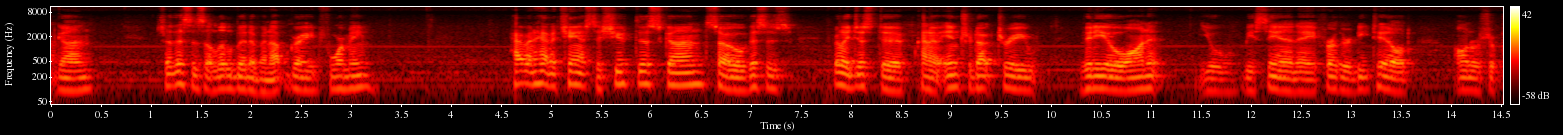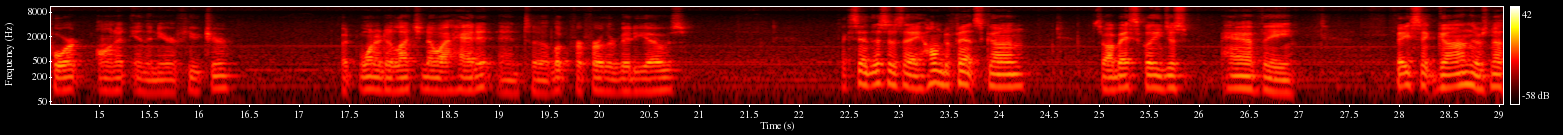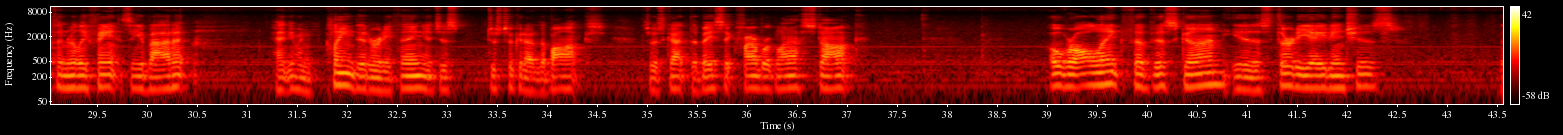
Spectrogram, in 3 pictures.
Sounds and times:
Speech: 0.0 - 0.5, 1.1 - 3.3, 4.6 - 16.4, 17.4 - 21.0, 22.4 - 27.0, 28.0 - 30.6, 31.2 - 37.3, 39.0 - 42.7.

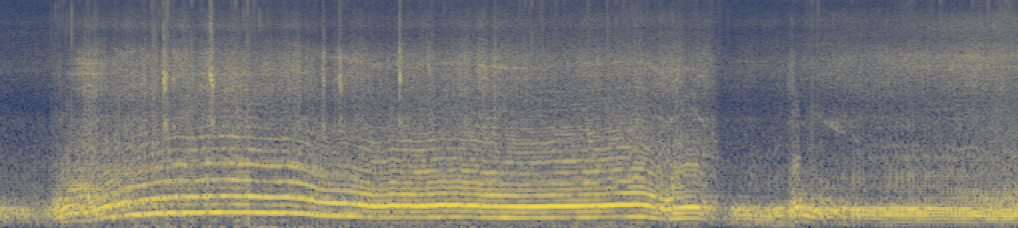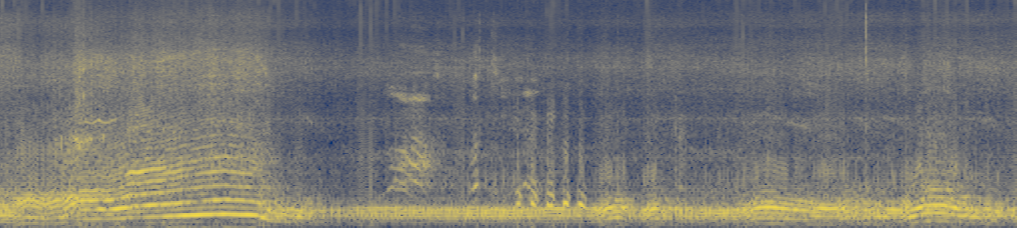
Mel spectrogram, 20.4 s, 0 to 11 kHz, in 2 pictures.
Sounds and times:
Skidding: 0.0 - 20.3
Speech: 14.0 - 15.6.

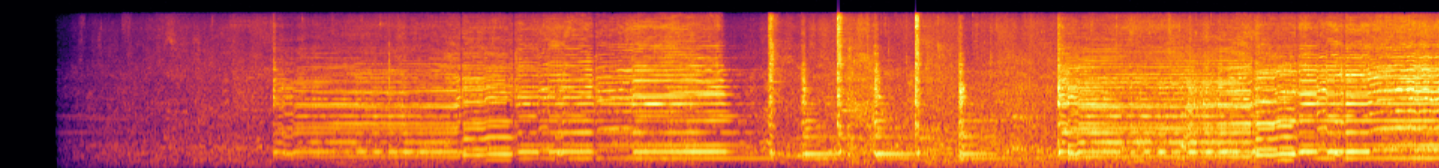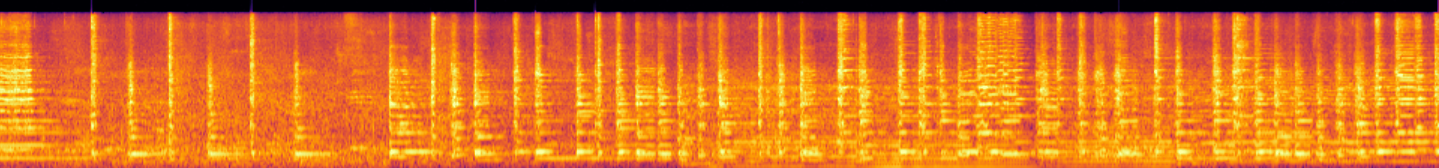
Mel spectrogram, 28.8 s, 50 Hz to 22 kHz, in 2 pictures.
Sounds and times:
Violin, fiddle: 2.6 - 28.7.

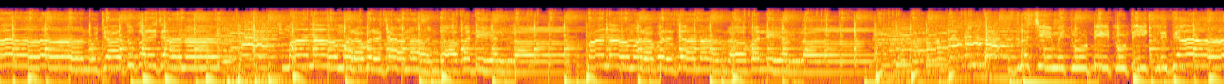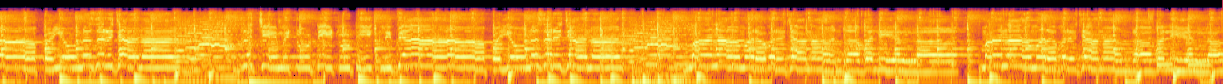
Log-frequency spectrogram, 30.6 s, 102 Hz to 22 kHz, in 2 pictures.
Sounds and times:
Music: 0.0 - 30.5.

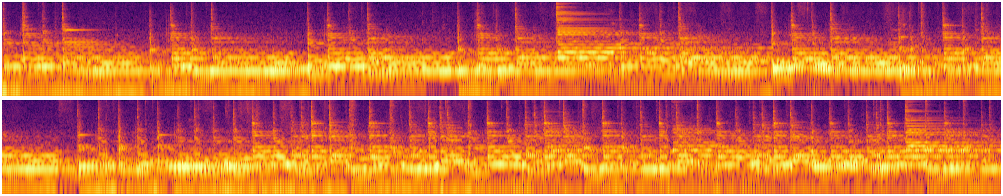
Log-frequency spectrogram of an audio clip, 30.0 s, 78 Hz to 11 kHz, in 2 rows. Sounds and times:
Electric guitar: 0.0 - 29.9.

